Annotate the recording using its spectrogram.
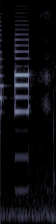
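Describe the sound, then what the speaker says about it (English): A Prologic C-Series Pro fishing bite alarm gives one short, bright electronic beep, a steady tone lasting a fraction of a second, heard close and alone. "if I beep one of the alarms"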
